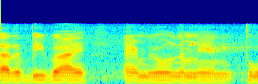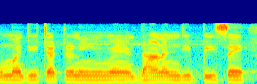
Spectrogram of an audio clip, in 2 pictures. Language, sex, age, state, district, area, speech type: Sindhi, female, 60+, Rajasthan, Ajmer, urban, spontaneous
